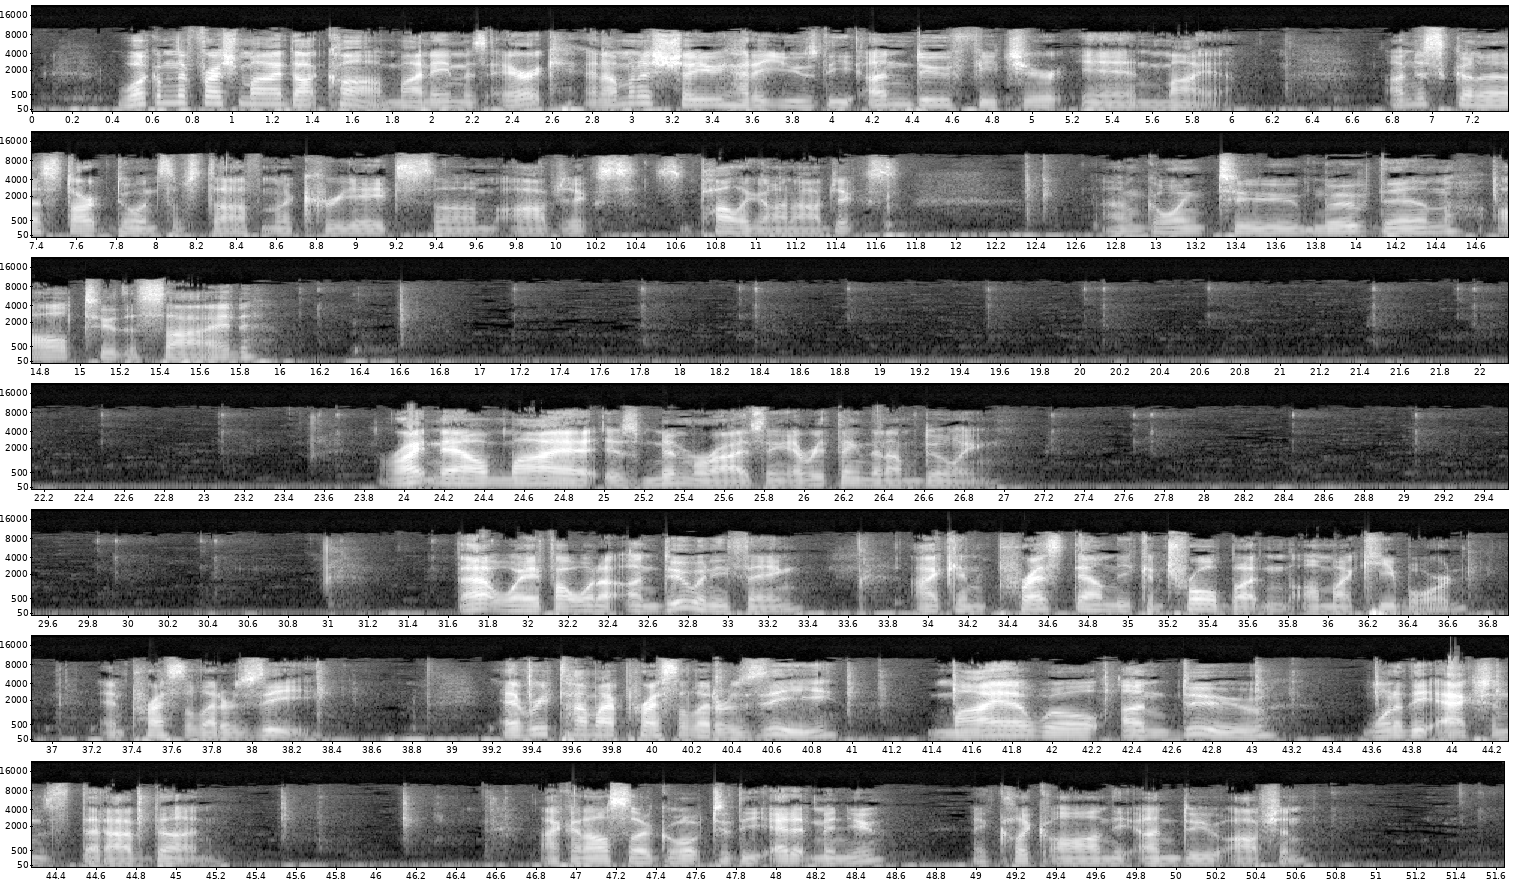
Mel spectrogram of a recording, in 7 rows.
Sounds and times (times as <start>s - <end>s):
Speech: 0.4s - 6.1s, 6.8s - 11.8s, 12.7s - 16.0s, 23.9s - 27.1s, 31.6s - 38.4s, 39.2s - 45.3s, 46.8s - 50.8s.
